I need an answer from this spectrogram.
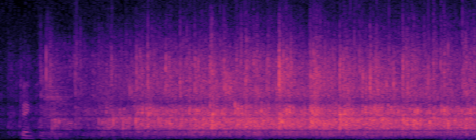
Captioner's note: applause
